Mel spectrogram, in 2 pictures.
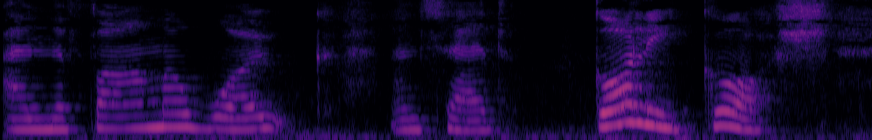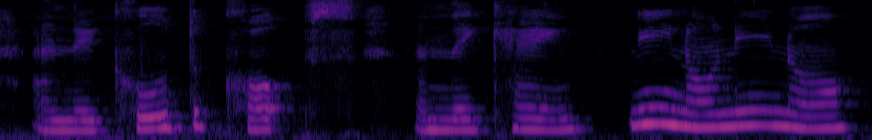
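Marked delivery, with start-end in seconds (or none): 3.0-4.1 loud, higher storybook exclamation; startled farmer. A narrator's reading. 7.5-8.6 loud, higher two-note siren; imitated police siren. A narrator's reading.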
